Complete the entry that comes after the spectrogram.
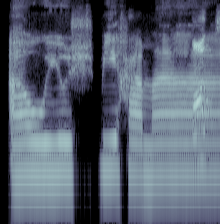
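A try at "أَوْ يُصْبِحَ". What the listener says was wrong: Sod. Jangan sod. Sama kayak mau bilang sin. Desisnya kuat. Au yus. Sisu.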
